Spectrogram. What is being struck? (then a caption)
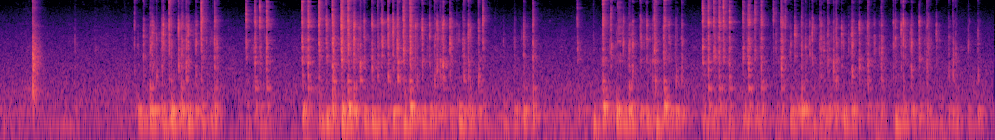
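Plastic computer keyboard. A full-size white/mint plastic computer keyboard with a hollow housing, resting on a wooden desk, is typed on with the fingertips in rapid key taps. After a single sharp click, bursts of fast, clacky typing come in with short pauses between them. Each tap carries a hollow low thump under bright, short clicks that die away almost instantly.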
